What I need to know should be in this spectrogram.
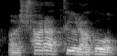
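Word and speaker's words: שרת: 여러분, 섬긴다는 말은 히브리 말로 샤라트라고 발음을 하고 있는데, 성전에서 봉사하는 일을 주로 할 때 사용하는 단어가 샤라트, 이렇게 발음을 합니다.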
